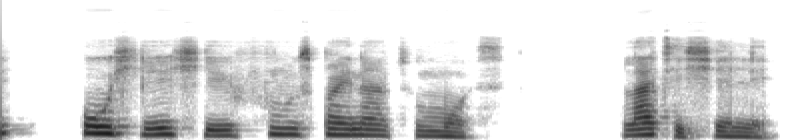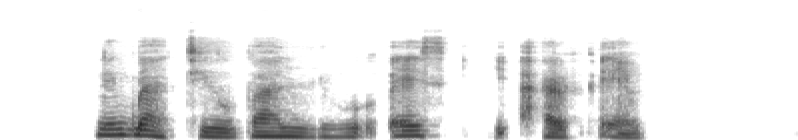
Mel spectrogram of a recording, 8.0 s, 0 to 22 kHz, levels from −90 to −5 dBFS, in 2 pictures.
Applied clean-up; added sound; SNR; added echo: none; none; none; none.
